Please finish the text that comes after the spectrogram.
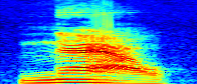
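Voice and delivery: loud, insistent one-word order; forceful, allowing no delay; stern command. Acted. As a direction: cut off the excuse with a firm demand. Reese refuses to wait.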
